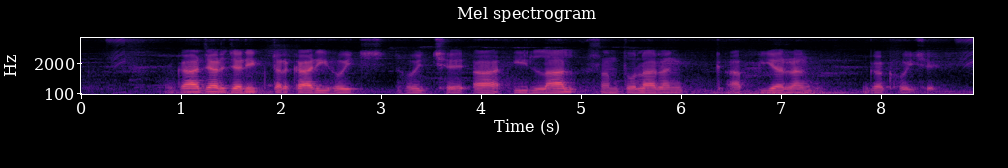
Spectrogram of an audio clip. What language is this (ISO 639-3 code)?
mai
